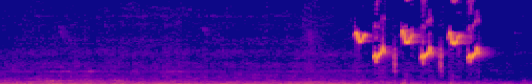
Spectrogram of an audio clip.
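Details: Cinereous tit singing "bocor" style for use as a lure. After several seconds of low background rumble, five quick two-note phrases ring out, each a piercing high note followed by a lower slurred whistle.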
